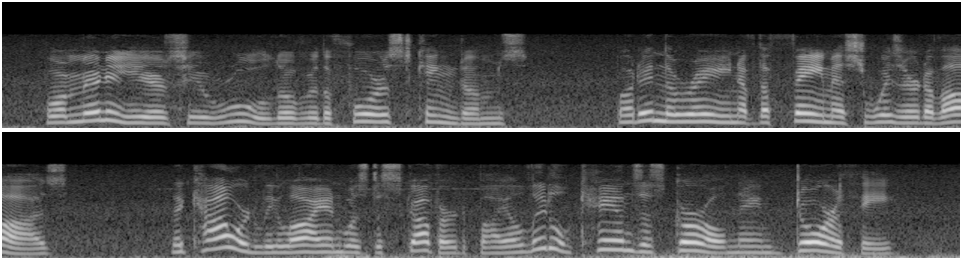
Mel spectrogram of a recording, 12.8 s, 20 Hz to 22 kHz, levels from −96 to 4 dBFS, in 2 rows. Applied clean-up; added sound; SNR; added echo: none; Stream; 16 dB; none.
